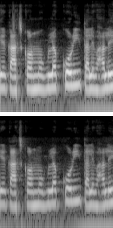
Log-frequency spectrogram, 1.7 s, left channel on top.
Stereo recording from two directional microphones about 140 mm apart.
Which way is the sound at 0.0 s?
25° left (ahead or behind).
